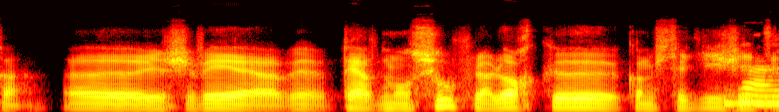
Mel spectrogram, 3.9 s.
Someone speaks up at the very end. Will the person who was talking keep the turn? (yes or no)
yes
